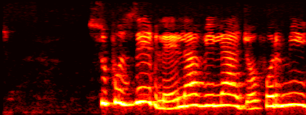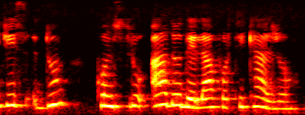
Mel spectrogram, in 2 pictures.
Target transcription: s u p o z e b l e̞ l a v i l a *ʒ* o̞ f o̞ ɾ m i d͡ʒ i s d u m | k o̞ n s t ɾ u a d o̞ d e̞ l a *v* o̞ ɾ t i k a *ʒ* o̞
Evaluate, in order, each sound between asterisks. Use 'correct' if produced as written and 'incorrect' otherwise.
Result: incorrect: d͡ʒ, incorrect: f, correct

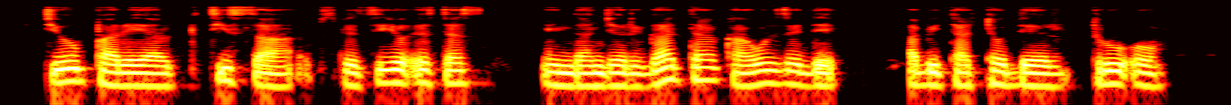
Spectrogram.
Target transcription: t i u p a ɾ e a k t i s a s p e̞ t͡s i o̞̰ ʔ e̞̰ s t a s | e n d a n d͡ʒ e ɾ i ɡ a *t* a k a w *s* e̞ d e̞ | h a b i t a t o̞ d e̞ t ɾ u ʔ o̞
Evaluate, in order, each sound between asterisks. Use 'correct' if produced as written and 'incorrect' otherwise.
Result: correct, incorrect: z

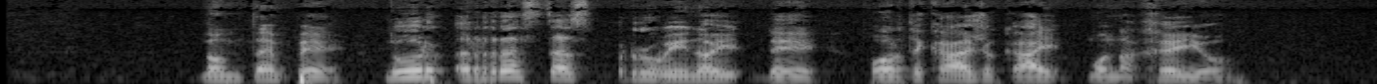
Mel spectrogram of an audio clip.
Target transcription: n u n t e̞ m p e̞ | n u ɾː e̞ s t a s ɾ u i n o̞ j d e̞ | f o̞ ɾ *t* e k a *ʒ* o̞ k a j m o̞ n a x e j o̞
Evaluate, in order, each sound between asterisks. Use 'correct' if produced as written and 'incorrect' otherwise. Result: correct, correct

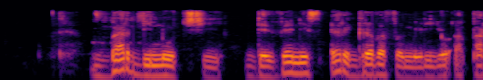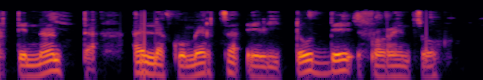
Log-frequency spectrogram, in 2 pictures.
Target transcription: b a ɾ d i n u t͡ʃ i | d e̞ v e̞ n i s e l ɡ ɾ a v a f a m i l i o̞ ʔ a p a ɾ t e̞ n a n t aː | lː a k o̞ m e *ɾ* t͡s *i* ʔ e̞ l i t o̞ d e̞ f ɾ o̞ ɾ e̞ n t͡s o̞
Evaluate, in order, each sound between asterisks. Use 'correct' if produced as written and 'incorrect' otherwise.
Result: correct, incorrect: a

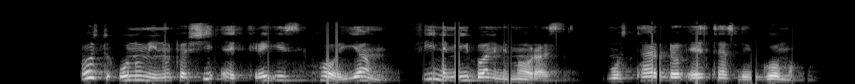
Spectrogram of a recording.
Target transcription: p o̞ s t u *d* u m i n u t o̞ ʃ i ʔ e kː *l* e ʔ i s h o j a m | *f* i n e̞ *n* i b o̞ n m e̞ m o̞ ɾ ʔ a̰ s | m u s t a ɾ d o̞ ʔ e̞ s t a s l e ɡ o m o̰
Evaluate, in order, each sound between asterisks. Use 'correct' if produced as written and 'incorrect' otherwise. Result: incorrect: n, incorrect: ɾ, correct, incorrect: m

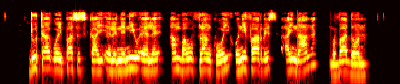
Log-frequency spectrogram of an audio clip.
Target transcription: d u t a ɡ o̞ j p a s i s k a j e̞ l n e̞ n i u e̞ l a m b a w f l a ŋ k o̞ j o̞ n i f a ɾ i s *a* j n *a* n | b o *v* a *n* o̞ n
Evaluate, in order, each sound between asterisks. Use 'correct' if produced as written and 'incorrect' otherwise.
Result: correct, correct, correct, incorrect: d

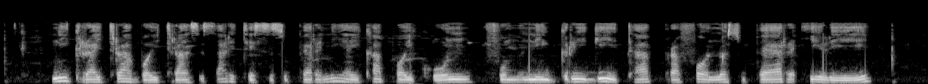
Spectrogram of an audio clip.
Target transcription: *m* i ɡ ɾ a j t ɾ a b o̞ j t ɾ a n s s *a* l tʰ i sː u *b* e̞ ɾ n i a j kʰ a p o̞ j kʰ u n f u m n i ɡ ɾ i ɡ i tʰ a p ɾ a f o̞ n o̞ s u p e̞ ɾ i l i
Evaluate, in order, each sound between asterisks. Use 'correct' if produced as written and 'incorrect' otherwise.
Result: incorrect: n, correct, incorrect: p

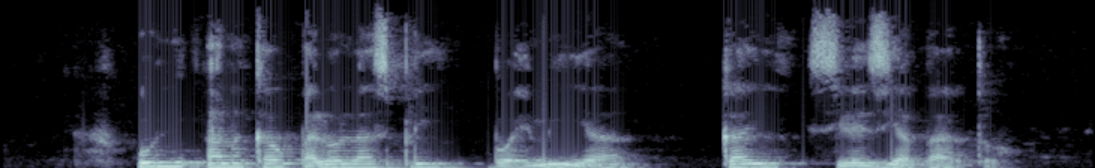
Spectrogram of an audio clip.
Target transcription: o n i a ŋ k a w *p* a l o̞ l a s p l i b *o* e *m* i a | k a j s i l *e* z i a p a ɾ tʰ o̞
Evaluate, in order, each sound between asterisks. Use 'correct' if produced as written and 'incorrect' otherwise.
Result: correct, correct, correct, correct

